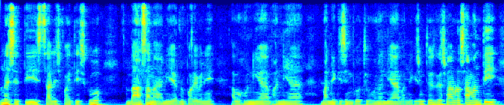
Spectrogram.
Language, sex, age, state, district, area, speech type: Nepali, male, 45-60, West Bengal, Jalpaiguri, rural, spontaneous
